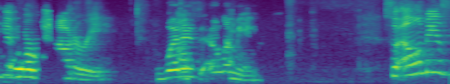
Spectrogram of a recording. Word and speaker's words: elemi: How do we pronounce that? It's Elemi.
